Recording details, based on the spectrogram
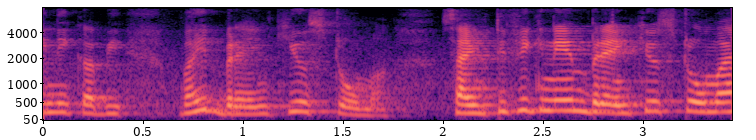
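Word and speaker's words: Branchiostoma: उसके बाद लास्ट आ जाता है हमारे पास एग्जांपल और एग्जांपल है यहां पे एक ही वो है ब्रेंकियो स्टोमा। ब्रेंकियो स्टोमा। बोलो इसको ब्रेंकियो स्टोमा। आपको प्रोनाउंस भी करना आना चाहिए कि ब्रेंकियोस्टोमा है यह।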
